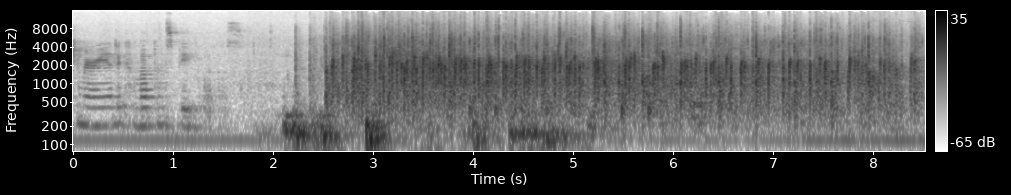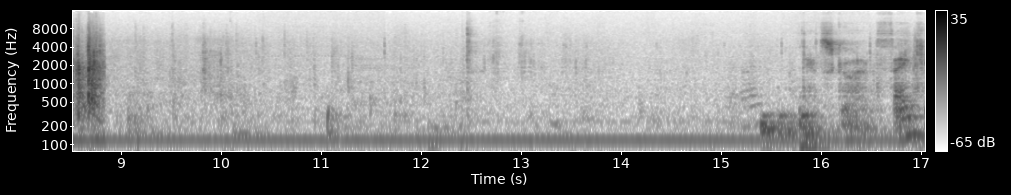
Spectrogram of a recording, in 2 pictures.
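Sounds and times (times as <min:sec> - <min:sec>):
audience applauding: 0:02.2 - 0:08.9.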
